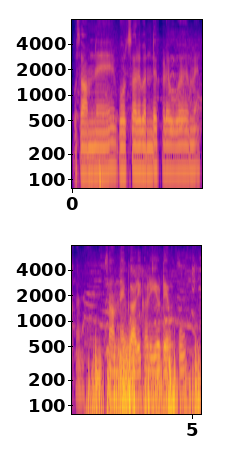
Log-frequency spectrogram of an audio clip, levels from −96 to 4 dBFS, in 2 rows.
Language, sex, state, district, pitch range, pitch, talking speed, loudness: Hindi, male, Madhya Pradesh, Dhar, 120-130 Hz, 125 Hz, 140 wpm, -21 LUFS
